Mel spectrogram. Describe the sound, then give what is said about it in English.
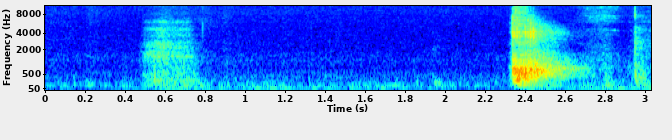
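Fart sound effects: a soft, airy puff comes first, then after a pause a louder, buzzing fart with a brief sputter at the end. No one speaks. “The fart vac fits discreetly under clothing.”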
